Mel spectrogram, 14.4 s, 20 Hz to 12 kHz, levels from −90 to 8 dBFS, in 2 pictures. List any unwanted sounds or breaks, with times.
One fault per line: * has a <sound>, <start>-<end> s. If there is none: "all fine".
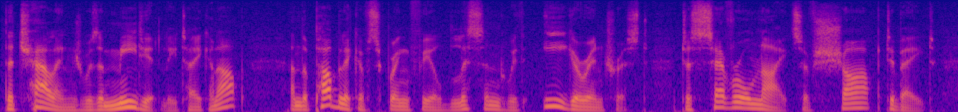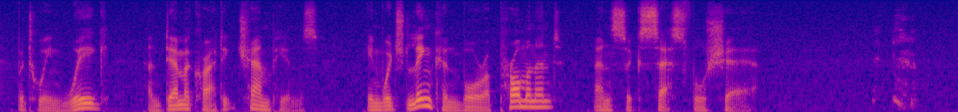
* has a sneeze, 13.5-14.1 s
